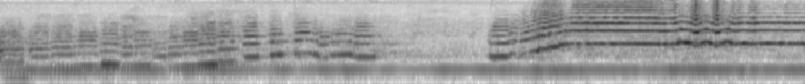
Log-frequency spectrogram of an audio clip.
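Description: Trumpet solo over a live band: a run of quick notes, then a slide upward about five seconds in to a long high held note, over a steady low note from the band.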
